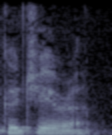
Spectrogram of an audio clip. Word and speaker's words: Gojira: I don't know, because bear in mind we're pronouncing it wrong. – Gojira. – That's true, actually. Yeah, it should be Gojira.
